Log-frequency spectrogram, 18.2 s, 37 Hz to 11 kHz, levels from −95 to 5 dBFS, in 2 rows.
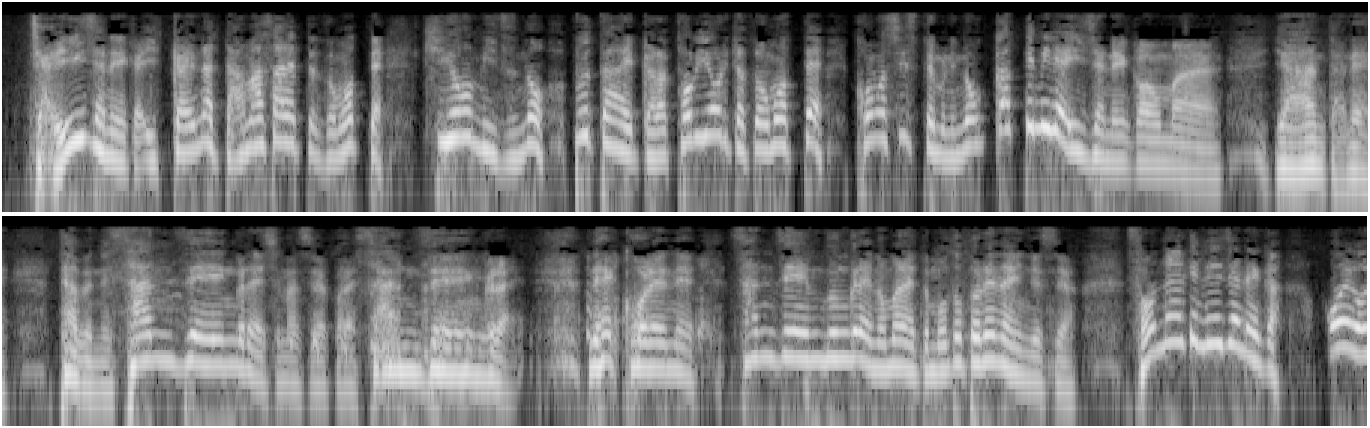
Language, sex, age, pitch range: Japanese, male, 40-59, 155-245 Hz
